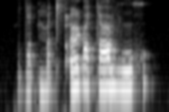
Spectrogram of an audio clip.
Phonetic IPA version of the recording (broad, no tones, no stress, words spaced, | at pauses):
dˤotˤmɯtqʼɨ ɽətˤi vox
